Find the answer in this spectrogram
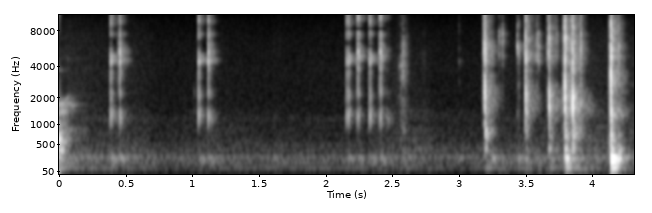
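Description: Computer mouse and keyboard clicks: two quick double clicks, a few scattered clicks, then a short fast run of typing on the keyboard near the end.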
